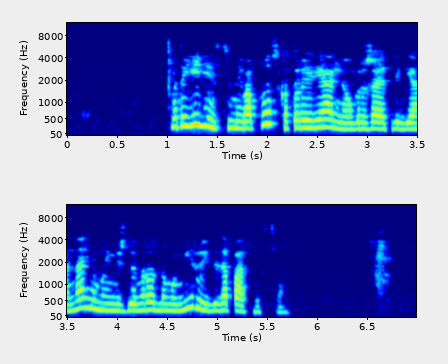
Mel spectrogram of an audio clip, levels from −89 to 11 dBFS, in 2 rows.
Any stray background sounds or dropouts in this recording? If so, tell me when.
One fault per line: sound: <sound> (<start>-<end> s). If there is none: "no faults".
no faults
